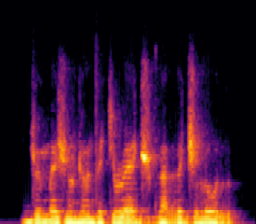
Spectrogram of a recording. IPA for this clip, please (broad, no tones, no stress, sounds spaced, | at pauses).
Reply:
ɟ ø m ɛ ʒ õ ɖ ə̃ d ɛ c ɹ ɛ d͡ʒ ʏ d ð a r ə d͡ʒ ɛ l o r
